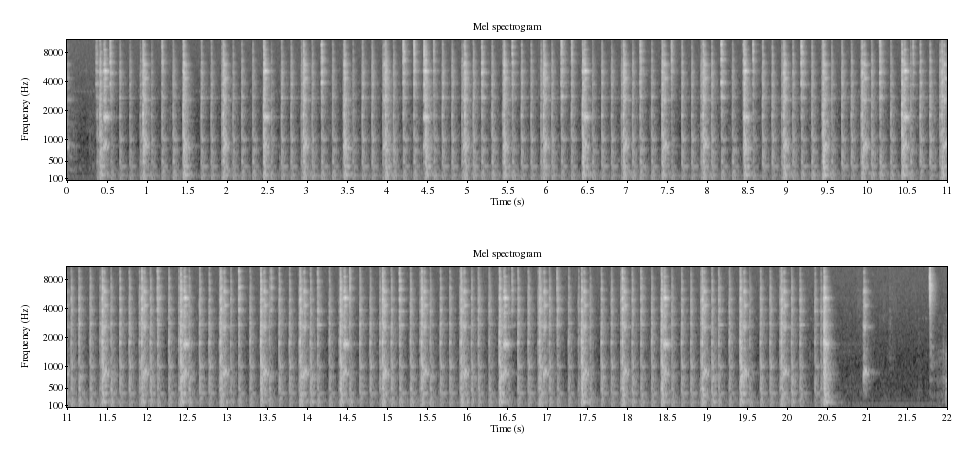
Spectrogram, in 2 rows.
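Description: Wooden drumsticks playing flam paradiddles on a drum practice pad at 120 BPM: rapid, evenly spaced strokes in repeating groups, each opening with a flam, stopping about 20 seconds in. The left hand is playing somewhat sloppily, as the drummer himself judges it.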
